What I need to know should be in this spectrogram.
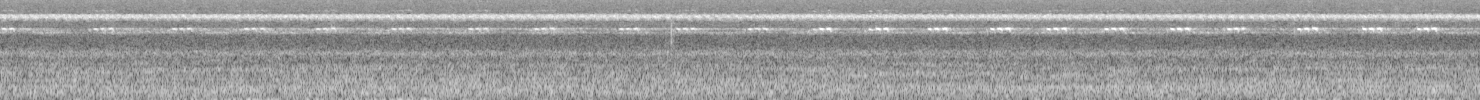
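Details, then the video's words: A cricket in a room chirps steadily, evenly spaced high pulses roughly three per second, the rhythm unbroken against a continuous low ambient hum. "Sound of emptiness and crickets in the room"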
